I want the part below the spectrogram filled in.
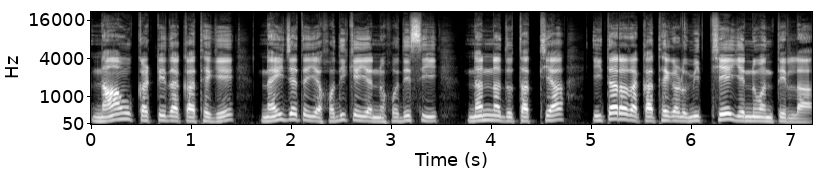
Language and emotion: Kannada, neutral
